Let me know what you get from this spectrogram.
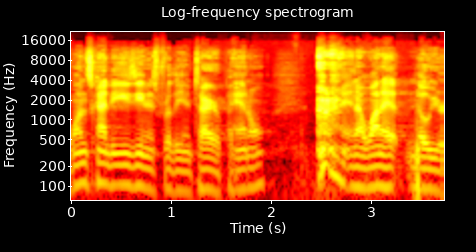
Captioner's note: coughs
